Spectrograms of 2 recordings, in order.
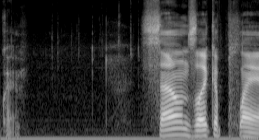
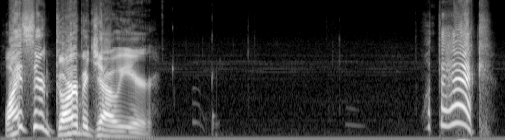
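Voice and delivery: loud, high, shocked exclamation, jumping way up on heck; a sudden startled yell at the garbage; startled outburst; 9 semitones higher, 14 dB louder than usual. Retold or imitated. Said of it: "I thought".

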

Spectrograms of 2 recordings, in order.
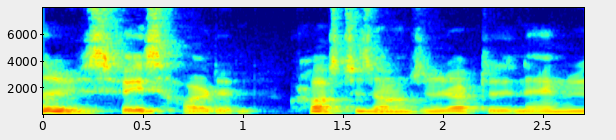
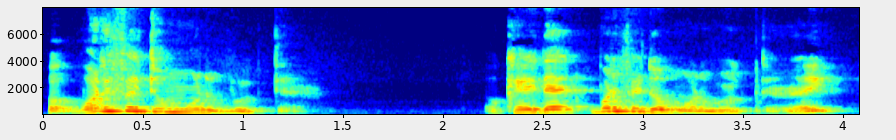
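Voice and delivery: higher-pitched, insistent pushback; speaking up; 7 semitones higher than usual. Acted. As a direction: speak up clearly and plead your case. Daughter repeats herself after mumbling rebuke.

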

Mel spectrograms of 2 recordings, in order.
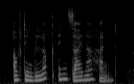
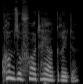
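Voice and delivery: loud command; 7 dB louder than usual. A narrator's reading. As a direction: order his wife over at once. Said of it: "befahl er". (laut befehlend)

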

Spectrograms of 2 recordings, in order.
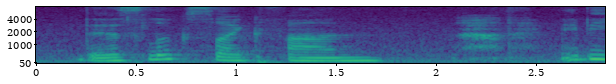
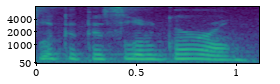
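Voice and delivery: plain reading voice

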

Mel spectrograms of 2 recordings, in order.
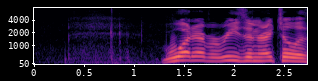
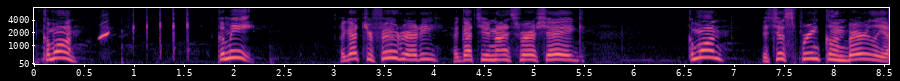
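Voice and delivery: coaxing call; 4 semitones higher than usual. Real, not acted. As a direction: coax the scared dog out. Coaxing the dog to eat.

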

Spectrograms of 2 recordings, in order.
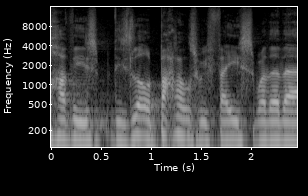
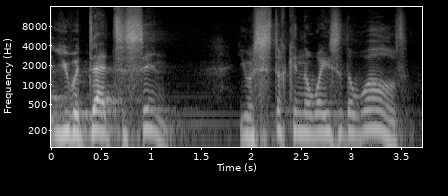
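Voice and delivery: raised, fervent scripture reading; preaching; 3 semitones higher, 3 dB louder than usual. Acted. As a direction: build the verses with rising conviction. Preaching scripture over music.

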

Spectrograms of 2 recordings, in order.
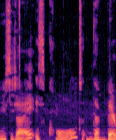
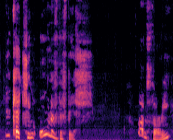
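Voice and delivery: a higher, apologetic polar bear voice; polite polar bear saying sorry, pitched higher; kind polar bear; 9 semitones higher, 4 dB louder than usual. Acted. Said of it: "what a kind polar bear".

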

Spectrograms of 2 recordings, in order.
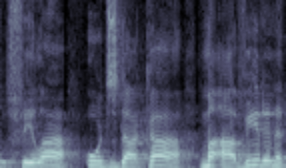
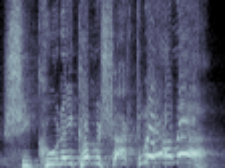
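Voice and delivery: much higher, a hammed-up outburst; indignant shout; 9 semitones higher than usual. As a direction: throw the accusation at him. Angry retort quoted from Gemara.

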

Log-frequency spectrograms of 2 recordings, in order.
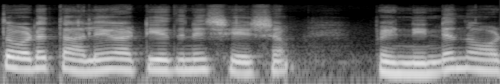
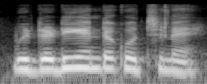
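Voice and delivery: ordinary delivery

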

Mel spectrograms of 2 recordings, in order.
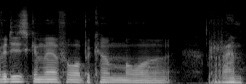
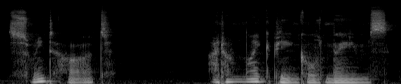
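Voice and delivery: softer and slow, sweet on top with menace beneath; quiet cold warning; 2 semitones lower, 5 dB quieter, slower than usual. Acted. Captor quietly warning her captive against insults, soft slow menace.

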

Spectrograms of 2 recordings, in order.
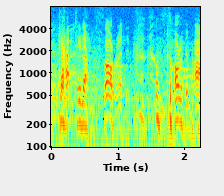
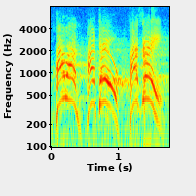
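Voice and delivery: shouted drill count; 9 semitones higher than usual. Shown as a demonstration. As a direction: yell the count like a sergeant. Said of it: "care to demonstrate".

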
